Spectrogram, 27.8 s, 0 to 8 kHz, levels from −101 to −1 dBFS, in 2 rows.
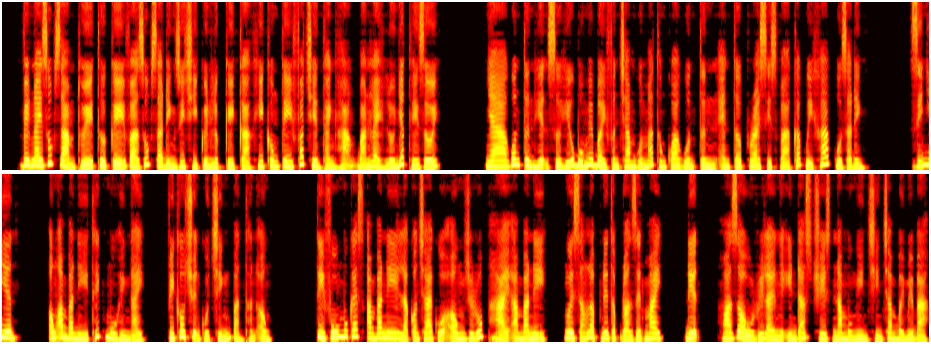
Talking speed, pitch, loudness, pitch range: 195 wpm, 215 Hz, -21 LUFS, 195-245 Hz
